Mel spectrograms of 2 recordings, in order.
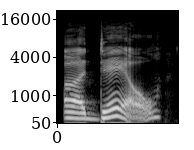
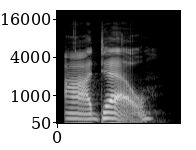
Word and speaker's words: Adele: The correct pronunciation is Adele, not Adele.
